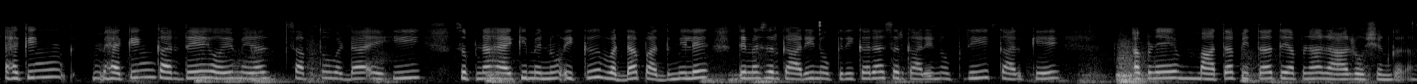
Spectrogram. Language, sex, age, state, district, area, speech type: Punjabi, female, 18-30, Punjab, Rupnagar, urban, spontaneous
